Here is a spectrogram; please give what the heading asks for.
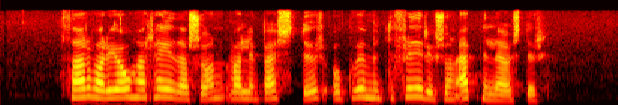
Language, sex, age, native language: Icelandic, female, 40-49, Icelandic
